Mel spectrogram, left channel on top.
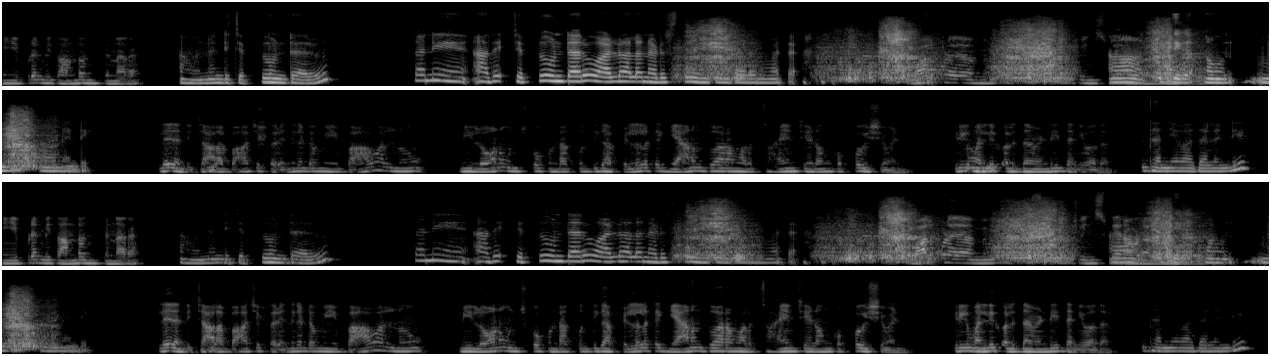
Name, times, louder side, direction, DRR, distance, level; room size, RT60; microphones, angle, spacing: voice 1, 0.0-1.4 8.9-12.2 14.2-16.9 17.2-21.7 22.2-23.8, right 2 dB, 50° right, 0.7 m, -39 dB
voice 2, 1.8-3.3 4.1-8.1 9.1-9.2 11.1-13.5 14.7-14.8 22.3-22.6 24.1-25.1, left 7 dB, 65° left, 0.3 m, -33 dB
sound 1, 6.7-7.6 8.1-9.4 9.9-10.8 11.3-12.1 12.7-13.2, left 1 dB, 10° left, 0.5 m, -31 dB
2.4 x 2.4 x 2.5 m
head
